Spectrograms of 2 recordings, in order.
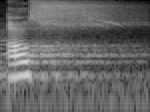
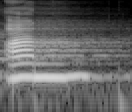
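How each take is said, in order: First: The n merges completely into the following sound. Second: The n sound is fully and clearly pronounced. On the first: "tidak juga dimasukkan as" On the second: "tidak jelas n an"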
